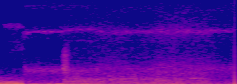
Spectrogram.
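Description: Faint background hiss of a conference-call audio line between speakers, with a thin, steady, high tone.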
